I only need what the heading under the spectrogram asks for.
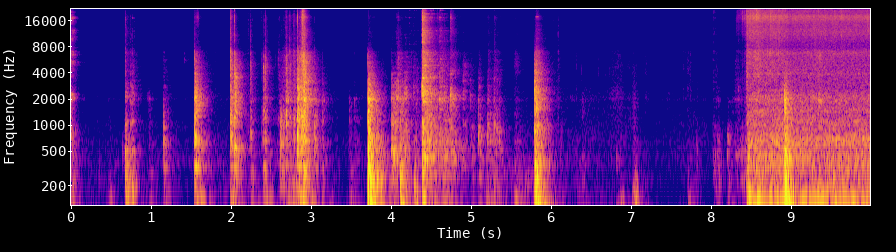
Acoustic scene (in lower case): kitchen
